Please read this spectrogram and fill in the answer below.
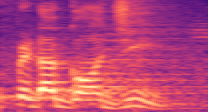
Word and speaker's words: pedagogy: have to notice that this first G is pronounced like girl pedagogue and second G is G so pedagogy now adjectives which has been drawn from this pedagogy is pedagogical or pedagogical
